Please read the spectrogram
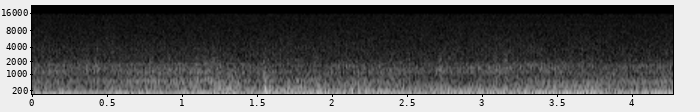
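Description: A boat's outboard motor running steadily at low speed, a low, even hum, with one light knock about a second and a half in.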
